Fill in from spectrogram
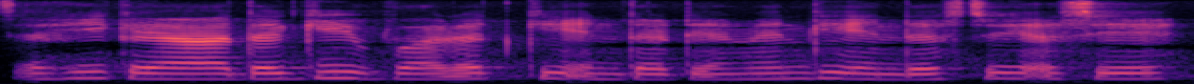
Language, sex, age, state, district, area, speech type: Manipuri, female, 18-30, Manipur, Kakching, rural, spontaneous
